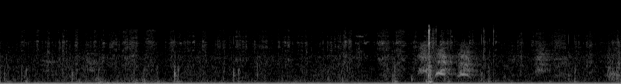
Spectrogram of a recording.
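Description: Mountain bike riding down a rough, stony trail: steady rushing and rattling of the bike and tyres over rocks, with scattered clicks and knocks. About four seconds in comes a sharp knock followed by a short, high-pitched sound.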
